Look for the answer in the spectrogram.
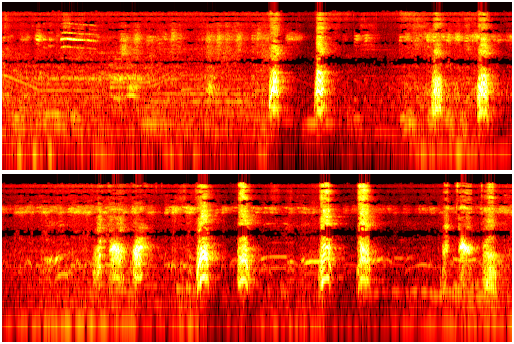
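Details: Umbrella cockatoo copies a dog with about a dozen short harsh barks at uneven intervals; soft music plays at the start.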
